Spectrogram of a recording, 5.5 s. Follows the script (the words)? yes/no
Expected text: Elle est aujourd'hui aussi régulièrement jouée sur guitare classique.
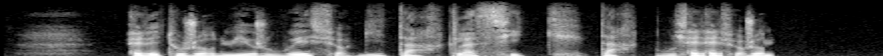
no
